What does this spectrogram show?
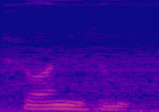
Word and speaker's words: chauvinism: What will show that a person will have a male chauvinism?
